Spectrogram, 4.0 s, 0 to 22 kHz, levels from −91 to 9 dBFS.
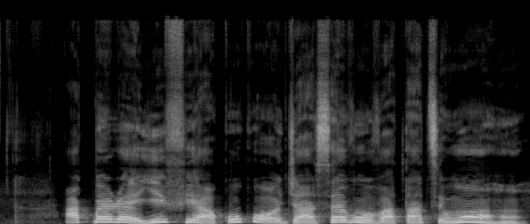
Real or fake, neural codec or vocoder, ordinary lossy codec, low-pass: fake; vocoder, 48 kHz, 128 mel bands, Vocos; none; none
